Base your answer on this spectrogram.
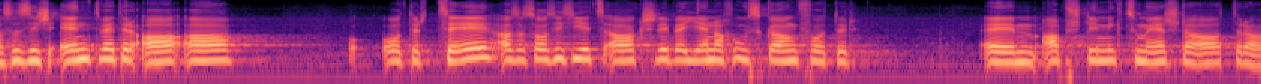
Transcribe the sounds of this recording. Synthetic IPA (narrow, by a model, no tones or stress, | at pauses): ɑlsoɛs̬ɪʃɛntvɛdəɾʔɑːʔɑː | ʔɔd̥̪əɾt͡seːʔɑ̰ls̬osos̬isijɛt͡sɑːkʃʁɾiːbəjenɑχuːsɡ̥ɑŋfɔd̥̪əɾ | ʔɛmʔɑ̰pʃtɪmːikt͡sʊmeːɾʃtəɑːt̪ɾɑː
